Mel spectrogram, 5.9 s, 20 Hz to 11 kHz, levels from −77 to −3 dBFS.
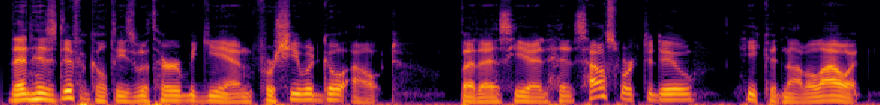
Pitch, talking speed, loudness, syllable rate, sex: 115 Hz, 245 wpm, -21 LUFS, 6.2 syllables/s, male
